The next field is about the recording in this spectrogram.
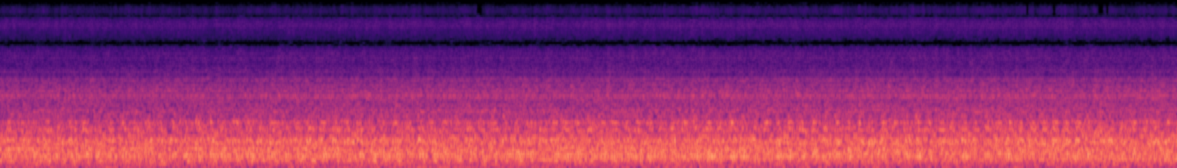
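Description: Loud, constant roaring rumble through the whole spin with no letup; classic worn drum bearings on this washer.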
